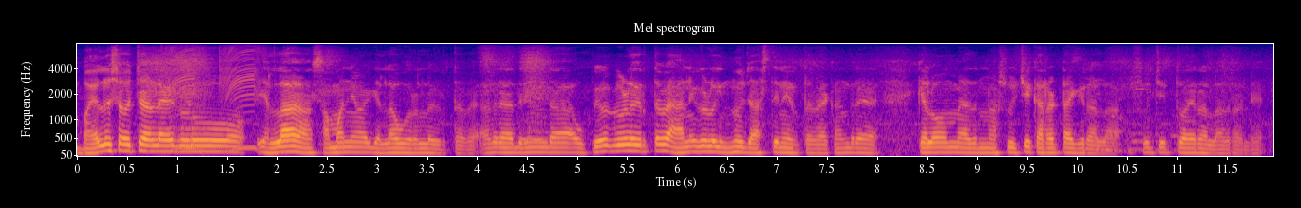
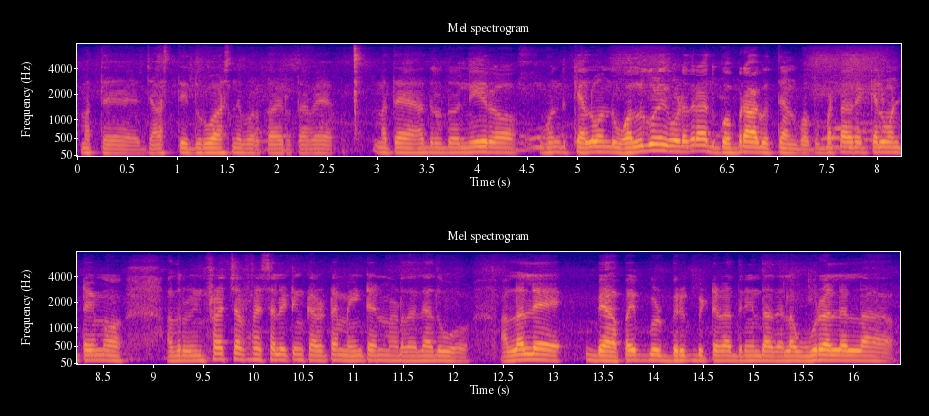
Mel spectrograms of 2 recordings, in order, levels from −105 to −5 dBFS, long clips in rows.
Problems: background sounds at intervals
